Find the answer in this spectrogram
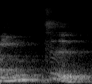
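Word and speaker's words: míngzi: Nah, untuk pinyin itu kalau Z itu biasanya dibaca dengan huruf C, ya C. Jadi kalau ZI itu akan mingzi, ya bacanya zi, ya C sama E, ya zi, mingzi.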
